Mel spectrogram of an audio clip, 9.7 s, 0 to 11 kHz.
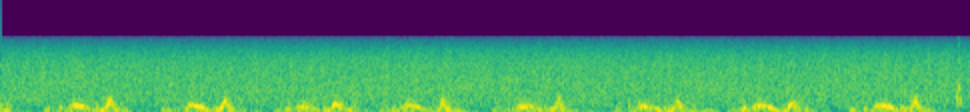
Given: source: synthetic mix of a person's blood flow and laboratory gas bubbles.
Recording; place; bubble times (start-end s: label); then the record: Doppler ultrasound of blood flow; precordium
9.03-9.33 s: bubbles
9.54-9.63 s: bubbles
From the record:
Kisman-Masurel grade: 212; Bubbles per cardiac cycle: several, 3 to 8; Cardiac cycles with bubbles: 1 to 10%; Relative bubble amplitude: moderate (0.250 to 0.450); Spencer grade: 1 (occasional bubble signal discernible with the cardiac motion signal, with majority of cardiac periods free of bubbles); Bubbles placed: anywhere in the cardiac cycle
